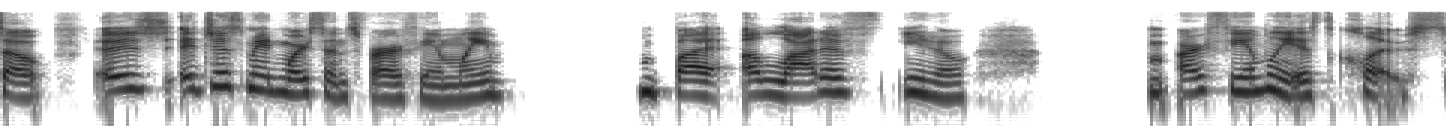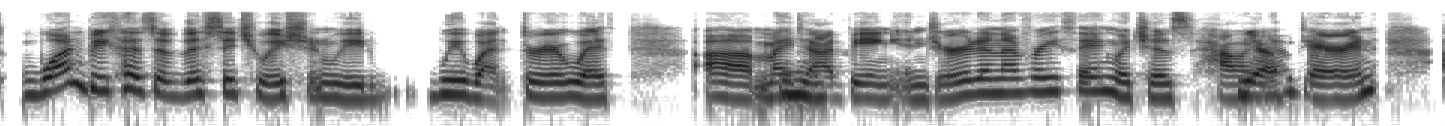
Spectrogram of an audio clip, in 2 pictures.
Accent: Cleveland, Ohio, United States; And so I grew up in Cleveland, Ohio for 9 years.

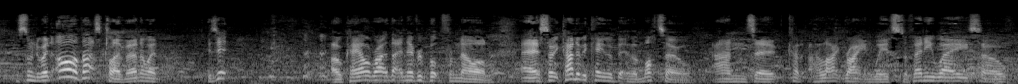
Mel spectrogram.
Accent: Doncaster, Yorkshire and the Humber, United Kingdom; I'm from Doncaster as well

